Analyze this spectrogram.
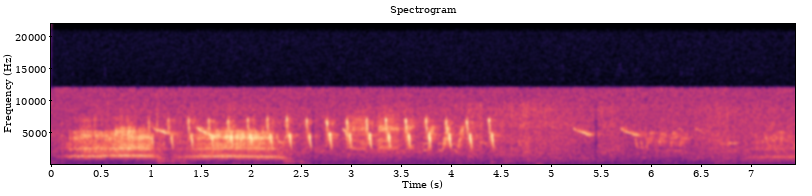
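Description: Wild birds calling: a rapid run of sharp high notes, about six a second, through the first half, with two short falling whistles a little past the middle.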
